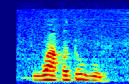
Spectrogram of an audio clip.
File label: "Waogdgo", Mooré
